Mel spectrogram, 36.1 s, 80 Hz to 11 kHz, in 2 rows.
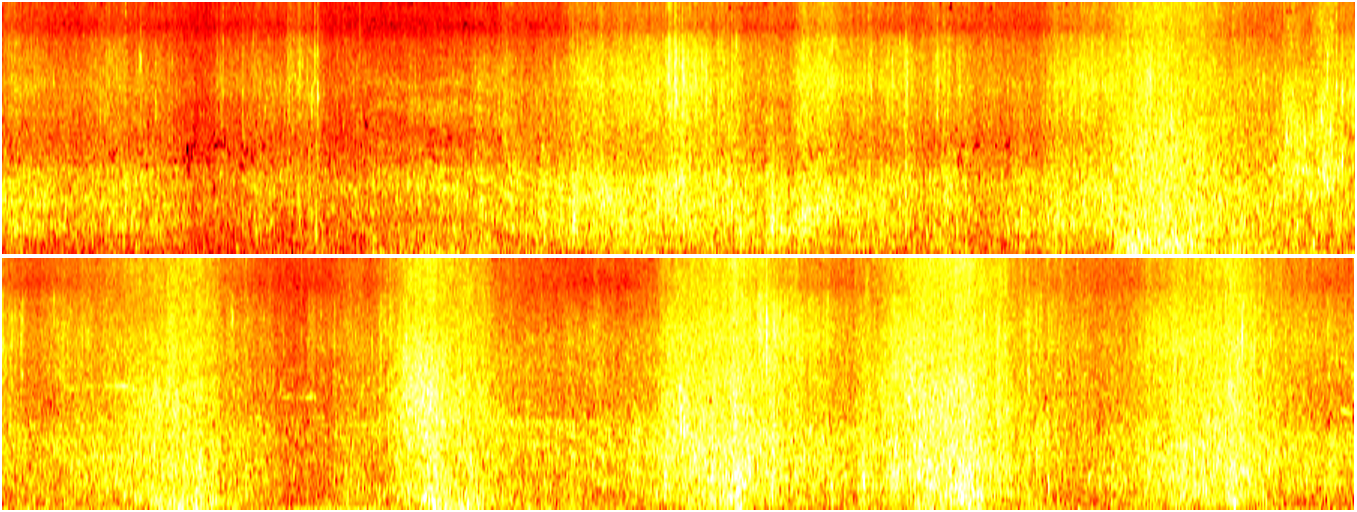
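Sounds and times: ocean water washing: 5.0 - 36.0.

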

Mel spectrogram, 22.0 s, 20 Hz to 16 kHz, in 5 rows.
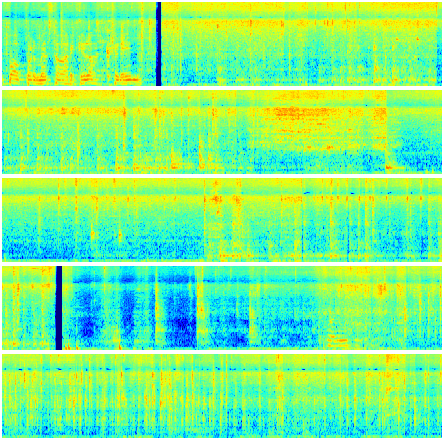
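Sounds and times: food sizzling in hot oil: 0.0 - 22.0
skimmer scraping a pan: 2.1 - 8.6, 10.8 - 17.2.

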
